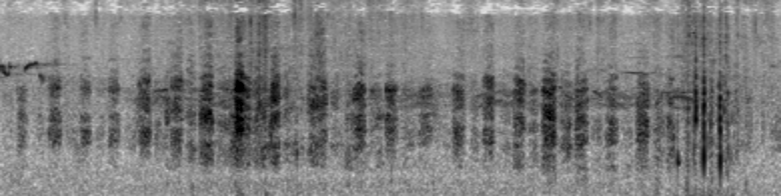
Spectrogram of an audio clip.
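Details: German boxer dog Jack, six years old, romping with a baby pitbull: fast, loud, breathy panting pulses, roughly three per second, with a few sharper yelps near the end.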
